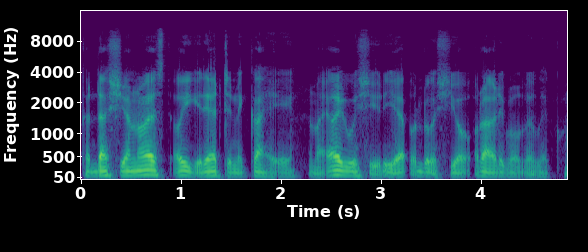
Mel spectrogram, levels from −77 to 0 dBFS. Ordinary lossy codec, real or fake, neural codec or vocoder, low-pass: AAC, 48 kbps; fake; codec, 24 kHz, 0.9 kbps, WavTokenizer, small release; 10.8 kHz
